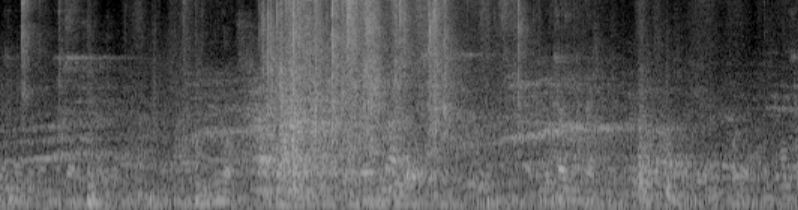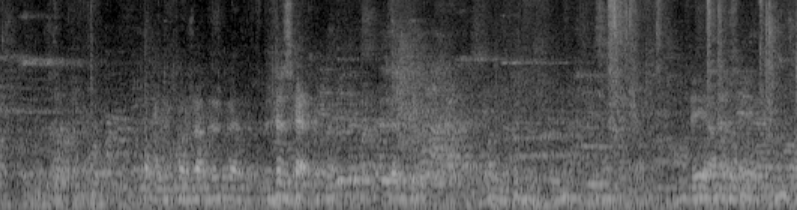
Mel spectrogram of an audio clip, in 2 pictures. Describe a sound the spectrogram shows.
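Several men and women talk at a distance in a large echoing hall.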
